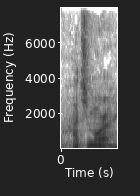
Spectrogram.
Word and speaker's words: Hachimura: It's a lottery pick, but and I'm not even – I can't believe I'm not sure how to pronounce this, but Ryu Hachimura. – Hachimura, yeah.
